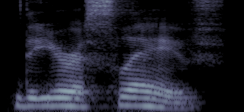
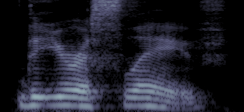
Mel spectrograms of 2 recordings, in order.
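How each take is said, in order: First: 'You are' is contracted and reduced to 'you're'. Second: 'You are' is contracted and reduced to 'you're'.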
